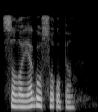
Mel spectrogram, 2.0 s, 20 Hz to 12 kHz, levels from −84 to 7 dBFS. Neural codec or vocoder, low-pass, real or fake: codec, 16 kHz, 16 kbps, FunCodec, trained on Chinese and English, 50 frames a second; 7.2 kHz; fake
